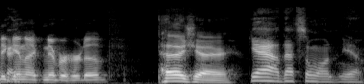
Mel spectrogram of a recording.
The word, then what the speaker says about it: Peugeot: oh hugo okay yeah it was the way you were pronouncing pojo that's a peugeot okay i forgot that's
